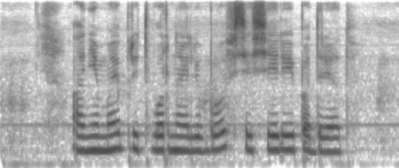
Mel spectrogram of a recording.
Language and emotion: Russian, neutral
